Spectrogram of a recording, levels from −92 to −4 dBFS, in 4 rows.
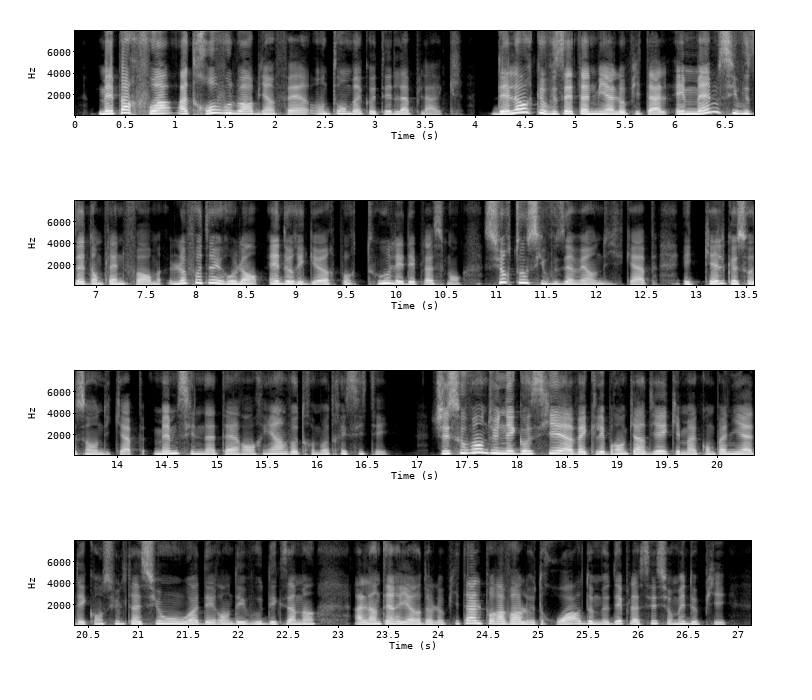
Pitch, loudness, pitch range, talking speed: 200 Hz, -18 LUFS, 180-225 Hz, 200 wpm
